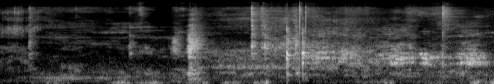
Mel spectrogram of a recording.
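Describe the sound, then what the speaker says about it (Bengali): Whole garam masala, dry red chillies and bay leaves crackle in hot mustard oil in a kadai, with scattered spits and pops and a few metal stirring clinks against the pan. "ফোড়নে নিয়ে নিয়েছি গোটা গরম মশলা, শুকনো লঙ্কা আর তেজপাতা।"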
